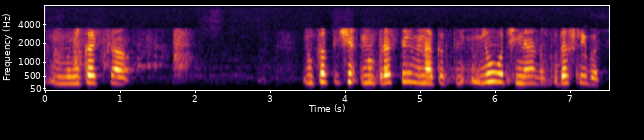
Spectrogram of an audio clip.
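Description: A man's voice: extremely high pitch, fairly even intonation, unhurried, creaky, pauses often, slight background noise. A thirteen-year-old boy giving casual, hesitant answers as a guest in an interview. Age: 13 years old. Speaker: young playwright guest on radio. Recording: muffled narrow-band phone call.

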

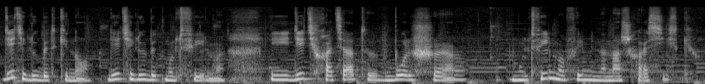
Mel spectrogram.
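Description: A woman's voice: mid-range voice, steady tone, normal speed, vocal fry, faint music behind. A woman being interviewed as an event organiser, talking at length in a casual way and rephrasing for emphasis.

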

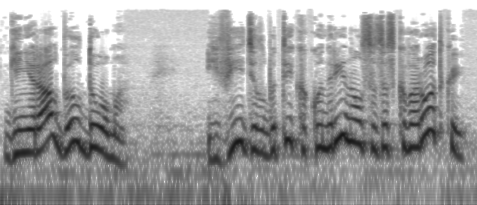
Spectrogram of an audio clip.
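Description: Actress playing a young wife, loving, stubborn, chatty, higher voice, radio drama. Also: female voice, expressive, moderate pace, a little mellow, husky. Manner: chatty, pleading, sometimes hesitant. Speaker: radio play actor.

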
